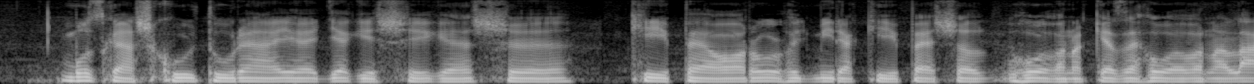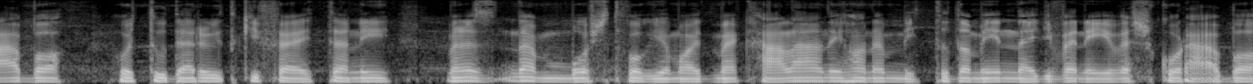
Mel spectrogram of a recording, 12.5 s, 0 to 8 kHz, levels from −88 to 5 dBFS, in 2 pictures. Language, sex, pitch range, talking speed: Hungarian, male, 105-115 Hz, 165 wpm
